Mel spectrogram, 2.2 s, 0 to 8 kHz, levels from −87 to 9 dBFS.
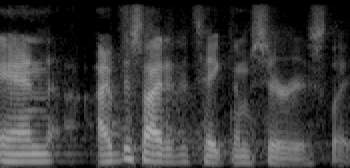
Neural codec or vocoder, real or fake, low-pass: none; real; 7.2 kHz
